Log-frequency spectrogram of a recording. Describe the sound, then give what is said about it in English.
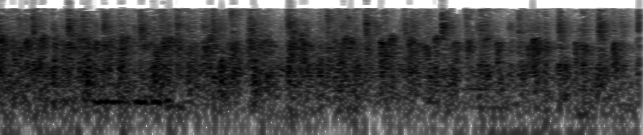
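A crowd applauds a speaker's presentation steadily, dense overlapping claps forming a loud, even wash of sound that holds for several seconds without pause or voices. “and I want to clap her. I hope you will.”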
